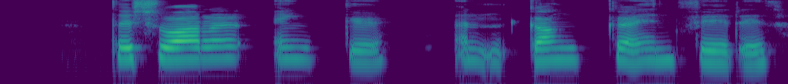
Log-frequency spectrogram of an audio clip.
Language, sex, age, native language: Icelandic, female, 15, Filipino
